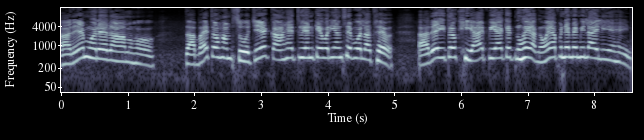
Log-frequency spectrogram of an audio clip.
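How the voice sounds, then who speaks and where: This woman puts on a cartoonish character voice at an extremely high pitch. Her pace is moderate. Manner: sharp, scolding.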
